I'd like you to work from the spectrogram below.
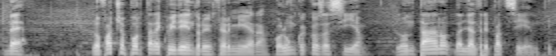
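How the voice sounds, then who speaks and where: A man's voice: on the low side, normal speed, warm tone, soft background music, natural voice. A man voicing an irritable, squeamish male hospital doctor in an audiobook reading, snapping out his orders. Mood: disgusted. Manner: snappish, disgusted.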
